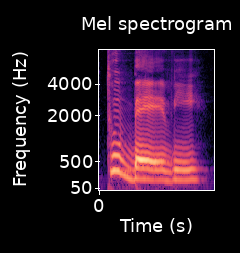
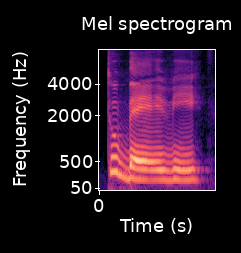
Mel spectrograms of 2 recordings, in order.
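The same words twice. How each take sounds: First: Tu bevi, clear; too BEH-vee; teacher modeling tu bevi; model for repeating. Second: Tu bevi again; too BEH-vee once more; repeat for class. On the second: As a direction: repetition of tu bevi. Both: Shown as a demonstration.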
